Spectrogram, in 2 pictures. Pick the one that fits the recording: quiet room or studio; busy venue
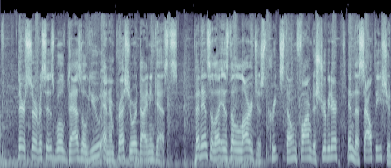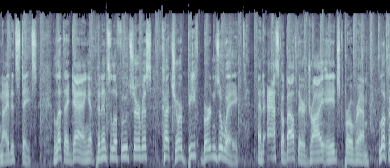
busy venue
